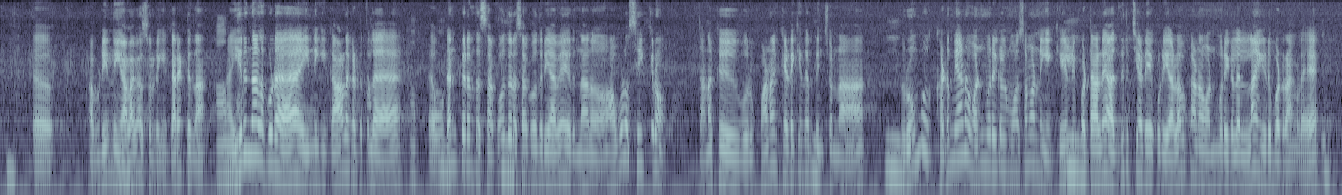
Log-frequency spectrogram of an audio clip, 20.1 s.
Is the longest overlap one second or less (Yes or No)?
Yes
